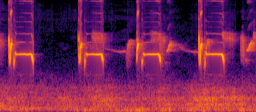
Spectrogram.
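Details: Loud bar-winged prinia kept as a trapping lure, its strong voice said to deter wild birds; repeated sharp chip followed by level buzzy trill, four bursts about once a second, thin whistled slides between.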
